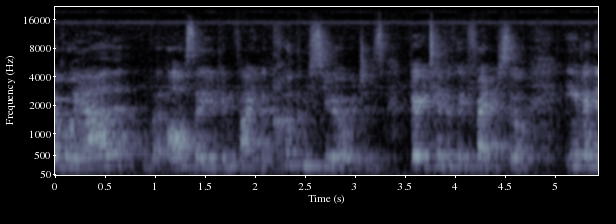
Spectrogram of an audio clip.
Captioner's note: french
